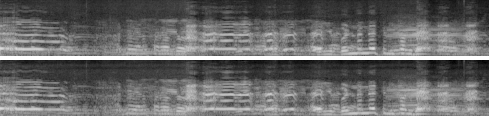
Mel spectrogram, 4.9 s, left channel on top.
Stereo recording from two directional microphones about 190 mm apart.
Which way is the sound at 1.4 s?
10° left (ahead or behind).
